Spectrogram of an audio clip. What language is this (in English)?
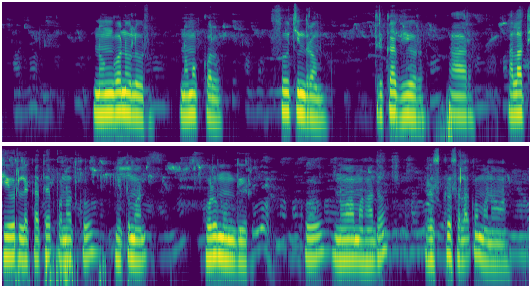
Santali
